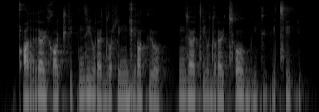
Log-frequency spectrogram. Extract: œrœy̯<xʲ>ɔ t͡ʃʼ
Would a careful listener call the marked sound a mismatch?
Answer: yes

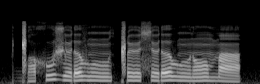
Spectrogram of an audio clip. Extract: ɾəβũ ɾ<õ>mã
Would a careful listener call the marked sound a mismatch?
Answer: no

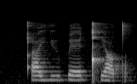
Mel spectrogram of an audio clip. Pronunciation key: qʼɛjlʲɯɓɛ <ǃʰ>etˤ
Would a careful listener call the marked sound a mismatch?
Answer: no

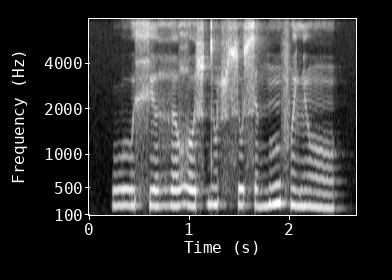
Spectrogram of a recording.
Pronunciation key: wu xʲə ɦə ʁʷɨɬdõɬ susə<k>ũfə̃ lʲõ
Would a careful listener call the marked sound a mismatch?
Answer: yes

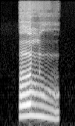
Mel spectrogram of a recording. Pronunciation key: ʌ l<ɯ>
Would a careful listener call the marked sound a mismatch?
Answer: yes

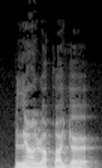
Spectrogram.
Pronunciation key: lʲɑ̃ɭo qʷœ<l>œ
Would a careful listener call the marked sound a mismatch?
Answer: yes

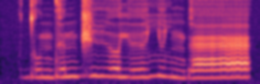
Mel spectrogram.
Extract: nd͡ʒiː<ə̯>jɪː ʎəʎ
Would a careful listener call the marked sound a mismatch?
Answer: no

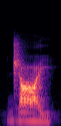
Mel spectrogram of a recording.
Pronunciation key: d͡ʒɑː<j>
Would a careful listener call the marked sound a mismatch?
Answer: no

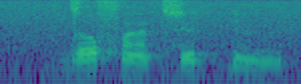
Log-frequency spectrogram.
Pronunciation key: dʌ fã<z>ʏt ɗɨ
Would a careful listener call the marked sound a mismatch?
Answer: yes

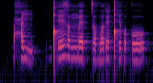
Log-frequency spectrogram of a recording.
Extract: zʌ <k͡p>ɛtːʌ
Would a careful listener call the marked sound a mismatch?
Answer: yes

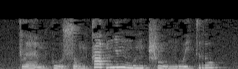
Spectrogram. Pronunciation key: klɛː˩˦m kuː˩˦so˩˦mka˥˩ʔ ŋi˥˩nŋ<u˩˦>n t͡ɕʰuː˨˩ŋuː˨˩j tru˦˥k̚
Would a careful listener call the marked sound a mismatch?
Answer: yes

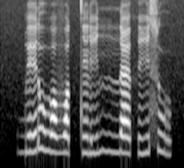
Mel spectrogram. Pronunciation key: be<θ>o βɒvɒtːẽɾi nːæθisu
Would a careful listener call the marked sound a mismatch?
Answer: yes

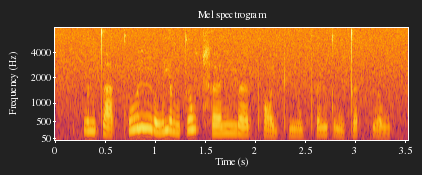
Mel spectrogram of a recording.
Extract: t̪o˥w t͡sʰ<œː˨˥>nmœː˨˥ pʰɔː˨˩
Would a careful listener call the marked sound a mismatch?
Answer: yes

